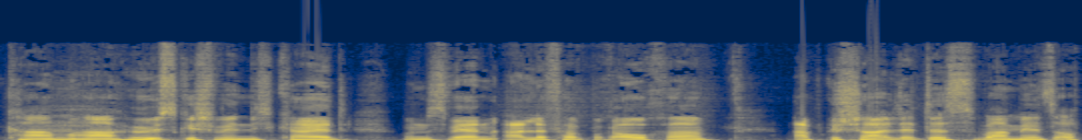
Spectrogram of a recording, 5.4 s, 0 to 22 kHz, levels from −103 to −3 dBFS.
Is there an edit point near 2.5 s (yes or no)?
yes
